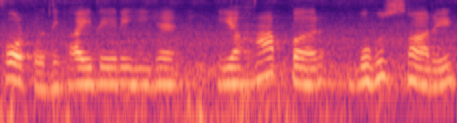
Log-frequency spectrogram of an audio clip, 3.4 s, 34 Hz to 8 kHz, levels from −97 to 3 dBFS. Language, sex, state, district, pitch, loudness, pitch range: Hindi, female, Punjab, Pathankot, 200 Hz, -18 LUFS, 195-220 Hz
